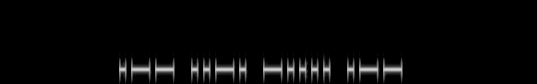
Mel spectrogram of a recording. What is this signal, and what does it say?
Morse code, heard as a keyed tone, about 20 wpm, 700 Hz. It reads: WF6W
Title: USA Call Signs - 4 Characters - 3x Character Spacing - 20wpm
